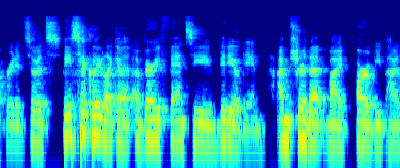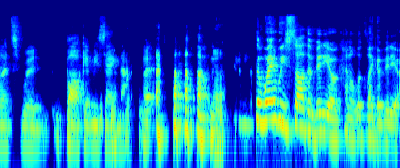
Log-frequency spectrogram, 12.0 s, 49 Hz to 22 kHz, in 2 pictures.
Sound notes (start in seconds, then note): 7.6 laughs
